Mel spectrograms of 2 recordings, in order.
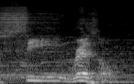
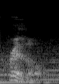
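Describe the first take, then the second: First: The C is said as a separate letter. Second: The C is blended into one word. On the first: The speaker calls it right. "That is for C Rizzle" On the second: The speaker calls it wrong. "not Crizzle"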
